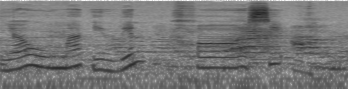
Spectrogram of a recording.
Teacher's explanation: Kita lihat jika terdapat nun mati atau tanwin bertemu dengan salah satu huruf izhar yang 6 ini, maka dibacanya jelas, tidak didengungkan ataupun tidak dimasukkan ya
